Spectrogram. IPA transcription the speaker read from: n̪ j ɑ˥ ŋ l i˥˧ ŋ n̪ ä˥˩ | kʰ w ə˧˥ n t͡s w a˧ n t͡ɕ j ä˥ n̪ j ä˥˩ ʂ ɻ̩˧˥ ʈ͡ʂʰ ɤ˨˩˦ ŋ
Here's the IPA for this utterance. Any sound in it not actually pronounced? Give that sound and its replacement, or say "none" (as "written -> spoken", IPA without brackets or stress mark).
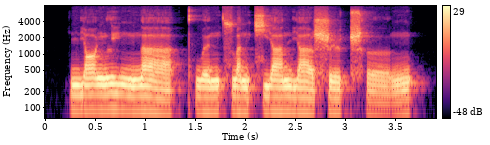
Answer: none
